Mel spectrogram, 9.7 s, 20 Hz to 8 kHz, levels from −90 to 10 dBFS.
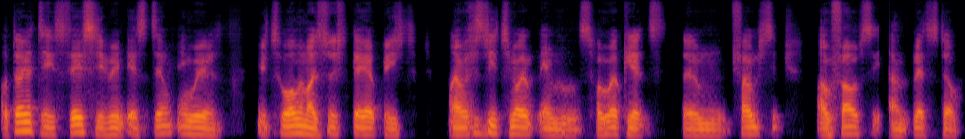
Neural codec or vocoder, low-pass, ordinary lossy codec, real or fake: codec, 16 kHz, 0.5 kbps, FreqCodec, larger model; none; none; fake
